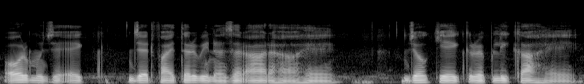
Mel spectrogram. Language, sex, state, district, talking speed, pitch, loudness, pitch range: Hindi, male, Arunachal Pradesh, Papum Pare, 165 wpm, 90 Hz, -18 LUFS, 85-95 Hz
